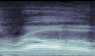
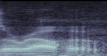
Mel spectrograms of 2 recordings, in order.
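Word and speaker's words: Araújo: whose last name was araujo and so that's how they spread out that's how they pronounce it in Spanish and so that's how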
